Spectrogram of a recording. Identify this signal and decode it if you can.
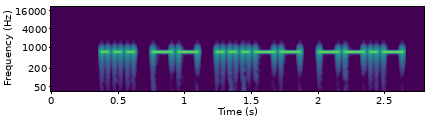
Morse code, heard as a keyed tone, about 25 wpm, 700 Hz. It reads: SM3Q
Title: DXCC-100 Call Signs - 4 Characters - 25wpm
